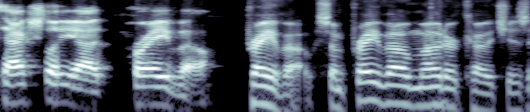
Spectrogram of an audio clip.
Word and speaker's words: Prevost: Is it pronounced Prevost? It's actually Prevost.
